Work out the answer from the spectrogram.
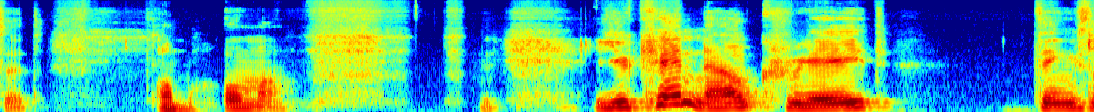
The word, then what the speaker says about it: Omma: How do you pronounce it? Omma.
